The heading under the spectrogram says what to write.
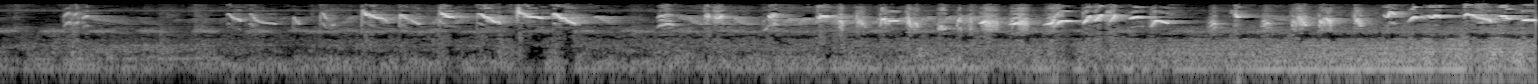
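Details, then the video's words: White-eye singing in the 'ngalas' style. A few scattered high chirps grow into a fast, continuous chatter of sharp notes and slurred whistles. A faint low hum lies underneath. "KICAUAN BURUNG PLECI GACOR NGALAS"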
